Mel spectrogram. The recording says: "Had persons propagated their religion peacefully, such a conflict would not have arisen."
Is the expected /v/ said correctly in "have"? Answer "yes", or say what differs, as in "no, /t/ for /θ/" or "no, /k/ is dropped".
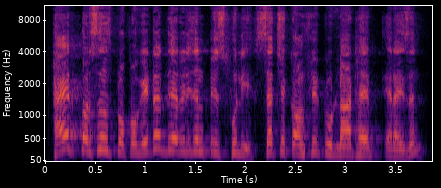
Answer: no, /b/ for /v/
